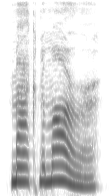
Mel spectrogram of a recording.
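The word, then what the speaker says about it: Macnamara: l-y-v-e-d-o-n livedon m-a-c-n-a-m-a-r-a mcnamara accent on third syllable m a i n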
